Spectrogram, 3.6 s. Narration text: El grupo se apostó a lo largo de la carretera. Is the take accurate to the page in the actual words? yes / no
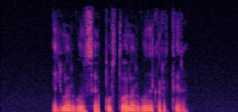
no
